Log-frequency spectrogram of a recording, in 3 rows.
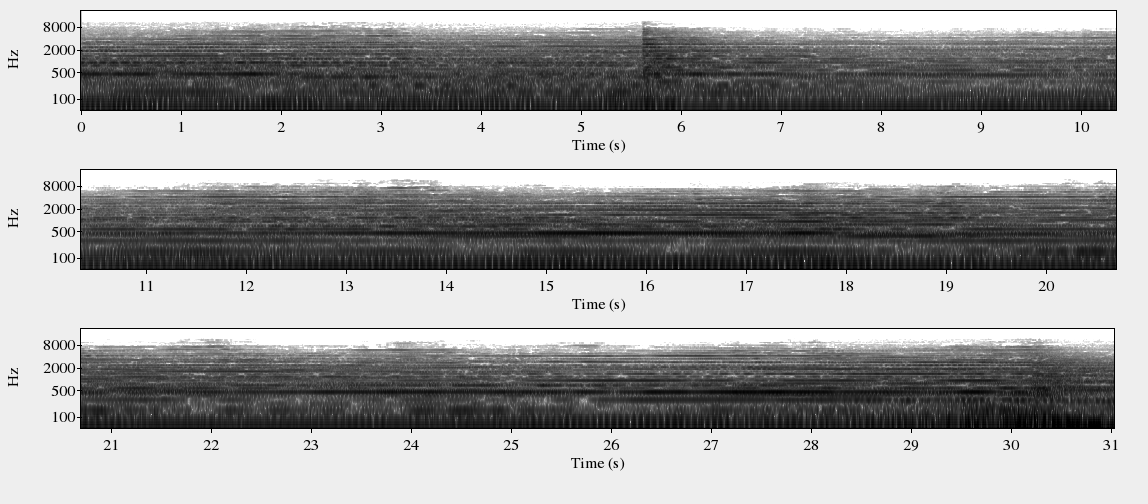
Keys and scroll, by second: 0.4 [, 2.1 ], 3.2 [, 5.5 ], 8.9 [, 12.2 ], 14.6 v, 16.7 super+z, 18.2 super+t, 24.5 z, 25.0 space, 26.6 b, 30.1 [.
